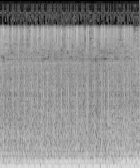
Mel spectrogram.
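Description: An LS-swapped Jeep JK accelerates under throttle, its engine a loud, steady low drone that holds without rising in pitch for the whole stretch, with wind rush over it.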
